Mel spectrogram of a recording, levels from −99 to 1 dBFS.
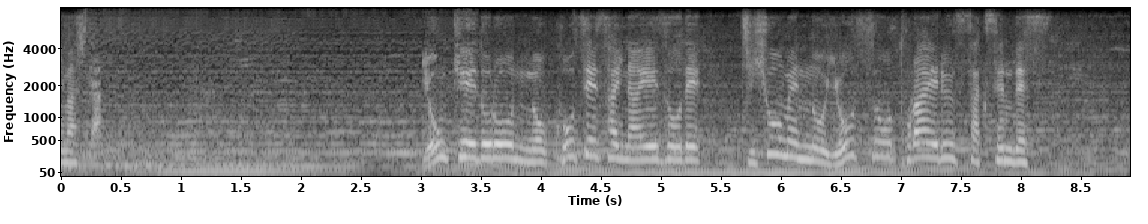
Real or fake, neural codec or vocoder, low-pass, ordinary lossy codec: real; none; 7.2 kHz; Opus, 16 kbps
